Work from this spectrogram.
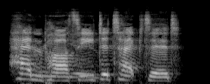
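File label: British female Hen party detected; beanstalk audio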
